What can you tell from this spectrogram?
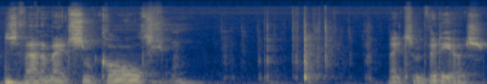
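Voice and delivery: talking while crunching candy; crunching hard candy mid-sentence. Real, not acted. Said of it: "Sorry for the crunchy. It's these damn cherry pastels".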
